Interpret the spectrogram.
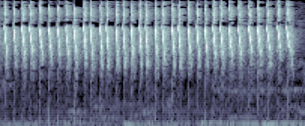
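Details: Bar-winged prinia, rapid-fire 'nembak' singing: quick bright chips repeated in a tight, even series for about three seconds, then stopping.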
